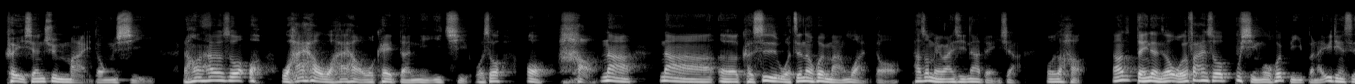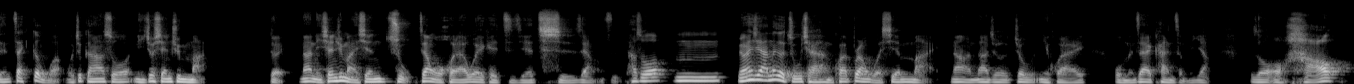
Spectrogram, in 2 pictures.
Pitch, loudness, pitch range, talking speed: 120 Hz, -21 LUFS, 105-155 Hz, 335 characters per minute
